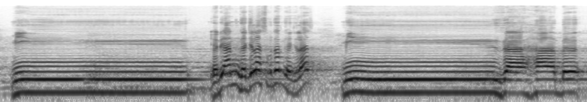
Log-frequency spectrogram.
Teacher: Mi, yang benar antara n dan z nggak jelas, samar tadi. Mi, bukan ming, bukan ming, bukan ming, tapi mi, nggak ada g-nya.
